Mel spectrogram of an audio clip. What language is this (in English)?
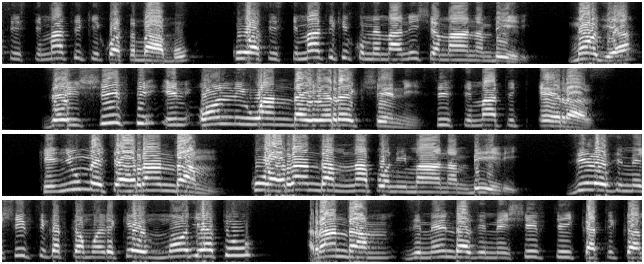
Swahili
